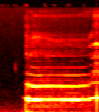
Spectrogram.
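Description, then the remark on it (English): A voice imitates an elevator shooting upward: one steady hum held for about a second, its pitch creeping slightly higher at the end, with no other sounds around it. “That's the sound of the elevator going up super fast.”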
